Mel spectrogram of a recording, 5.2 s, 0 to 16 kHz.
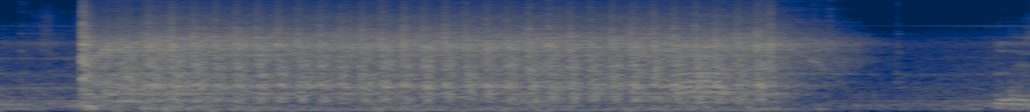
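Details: Hyundai Genesis Coupe 3.8 freshly turbocharged (Precision 6266 ball-bearing turbo, new flashed ECU) cranking without starting, fuel disabled to prime oil: steady starter turnover about three beats a second for three seconds, then silence.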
